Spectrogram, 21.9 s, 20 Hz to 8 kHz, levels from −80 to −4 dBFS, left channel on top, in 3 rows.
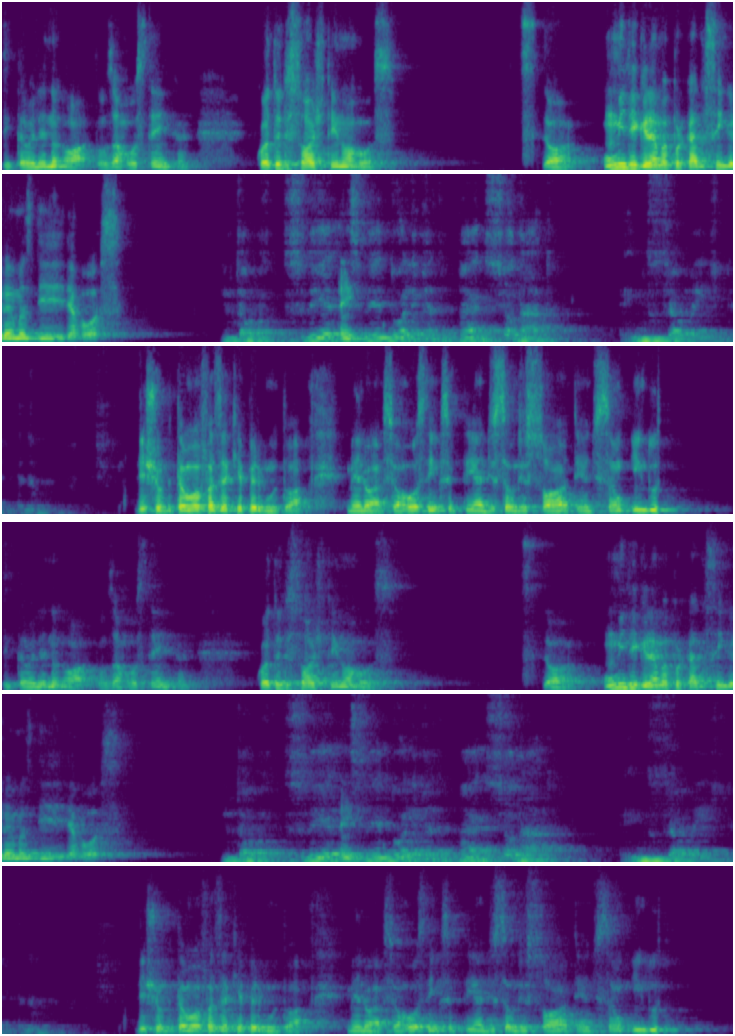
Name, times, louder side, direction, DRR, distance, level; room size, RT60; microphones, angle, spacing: voice 1, 0.0-1.9 2.6-3.9 5.2-5.7 6.0-8.5 10.7-10.8 16.0-21.2, left 5 dB, 85° left, 0.5 m, -21 dB
voice 2, 9.5-12.8 13.5-15.0, equal, 60° left, 2.9 m, -32 dB
14.5 x 8.8 x 5.3 m
head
